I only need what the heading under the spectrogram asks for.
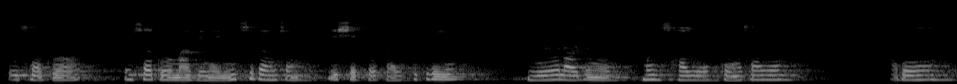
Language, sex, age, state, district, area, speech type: Bodo, female, 30-45, Assam, Chirang, urban, spontaneous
